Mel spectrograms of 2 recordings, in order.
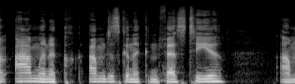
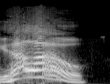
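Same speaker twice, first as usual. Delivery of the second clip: yelling loudly and high; 9 semitones higher, 5 dB louder than usual. Retelling how the other caller answered the phone: imitating someone yelling. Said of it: "you're just like".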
